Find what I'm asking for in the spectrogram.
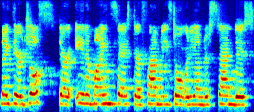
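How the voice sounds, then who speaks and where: A woman with an Irish accent talks at a fairly high pitch. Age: 30s. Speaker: online fitness coach. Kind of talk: casual interview chat.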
